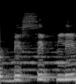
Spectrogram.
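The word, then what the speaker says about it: discipline: तो डिसिप्लिन में यहाँ पे सी साइलेंट है दोस्तों। इसे हम लोग डिसिप्लिन पढ़ेंगे, DISIPLIN, डिसिप्लिन, क्योंकि सी साइलेंट है।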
